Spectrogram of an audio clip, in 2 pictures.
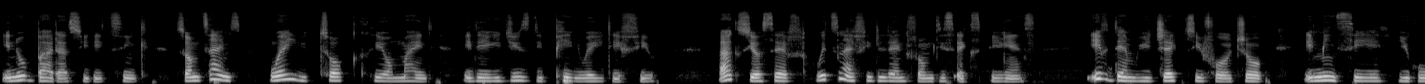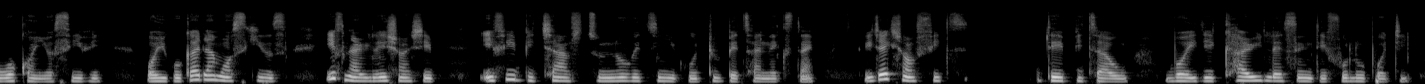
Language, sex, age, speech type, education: Nigerian Pidgin, female, 15-29, spontaneous, tertiary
